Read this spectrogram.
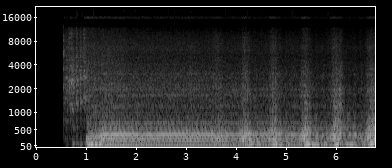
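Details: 2011 Yamaha FZ6R after fuel pump replacement for no-prime problem: engine catches after a brief crank, settles to an even idle, then several clean throttle blips; runs smoothly, no misfire, fault solved.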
